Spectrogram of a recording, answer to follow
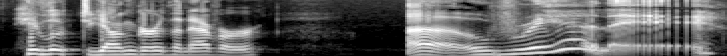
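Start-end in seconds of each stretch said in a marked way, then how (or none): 2.0-3.6 slow sultry tease. A narrator's reading. Rosie slow reply.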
